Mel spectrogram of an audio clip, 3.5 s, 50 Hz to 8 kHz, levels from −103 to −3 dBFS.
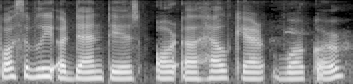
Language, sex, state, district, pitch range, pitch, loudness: English, female, Arunachal Pradesh, Papum Pare, 185-210 Hz, 195 Hz, -15 LUFS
